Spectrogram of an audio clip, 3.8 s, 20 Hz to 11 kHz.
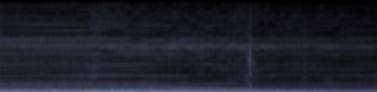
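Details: GE French door refrigerator, model GFE28GMKES: a very loud, steady low buzz with no break, heard across the house through noise-cancelling monitors. The cause is unknown.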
